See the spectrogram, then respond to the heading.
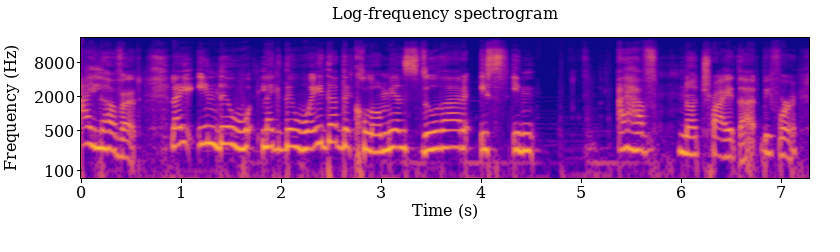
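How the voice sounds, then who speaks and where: Speaking at a fairly slow pace, a woman with a Spanish accent uses a high pitch and ordinary pitch variation. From Dominican Republic. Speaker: international student. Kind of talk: podcast interview answer. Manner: casual, chatty.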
